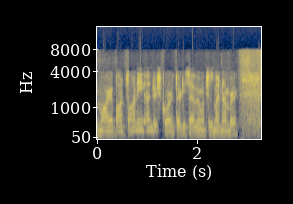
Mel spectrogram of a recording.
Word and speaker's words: Bonfante: Mario? Bonfante.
